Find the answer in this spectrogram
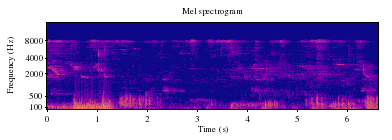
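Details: Pigeons giving low, throaty cooing in uneven bursts, a loud run at the start, then quieter rumbling phrases after a pause, with faint chirps of small birds in the background.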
